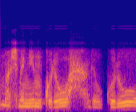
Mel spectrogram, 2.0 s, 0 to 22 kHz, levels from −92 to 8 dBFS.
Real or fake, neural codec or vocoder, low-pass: real; none; 9.9 kHz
